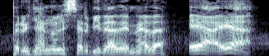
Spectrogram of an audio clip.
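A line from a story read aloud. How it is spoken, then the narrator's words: Shouted. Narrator (Spanish): dijo gritando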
